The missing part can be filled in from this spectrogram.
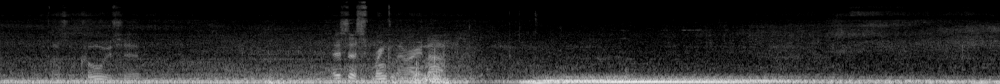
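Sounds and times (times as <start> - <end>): deep car exhaust rumble: 0.0 - 10.0.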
